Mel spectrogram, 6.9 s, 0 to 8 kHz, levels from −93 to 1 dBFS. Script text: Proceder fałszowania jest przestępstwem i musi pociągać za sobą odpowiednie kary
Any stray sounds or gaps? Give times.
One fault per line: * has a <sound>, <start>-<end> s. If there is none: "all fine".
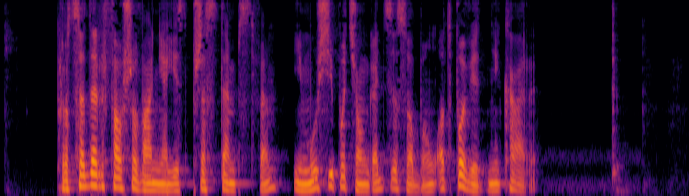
* has a thud, 6.1-6.3 s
